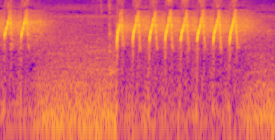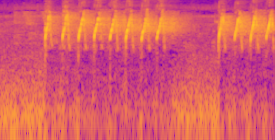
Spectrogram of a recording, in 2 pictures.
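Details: Bar-winged prinia in ngebren-style gacor song, a lure for trained birds: four bursts of quick, clipped high notes, roughly six to nine per burst, with brief pauses between.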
